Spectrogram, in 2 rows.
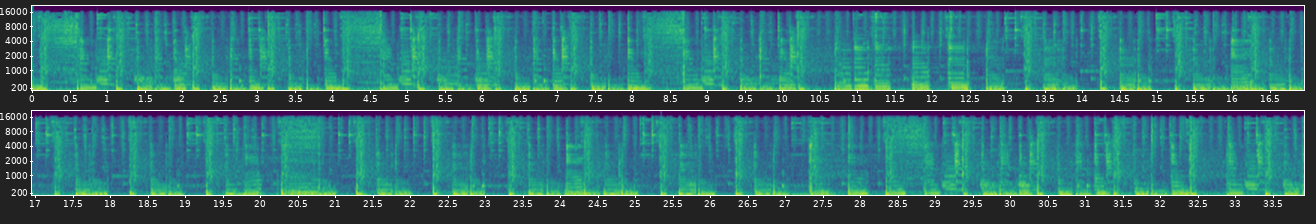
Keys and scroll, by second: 4.9-5.6 typing, 15.9 3, 16.0 Return, 28.5 alt+a.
